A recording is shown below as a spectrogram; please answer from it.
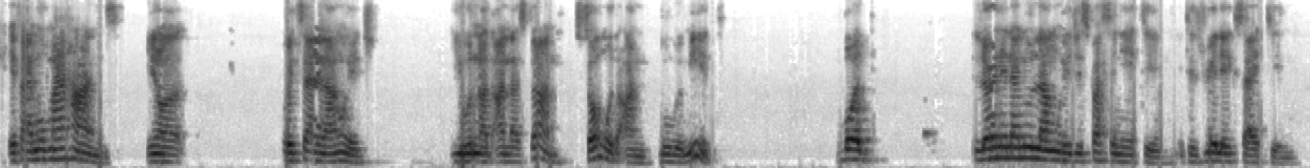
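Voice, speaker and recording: A Jamaican man, a Chinese teacher, presents online to a group as a guest on a video call, explaining things and often checking in with "right?". His voice is mid-range, and the recording is low-quality.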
